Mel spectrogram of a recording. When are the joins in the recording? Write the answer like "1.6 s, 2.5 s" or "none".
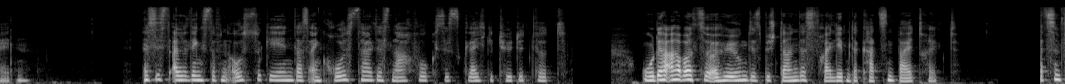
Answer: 1.2 s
